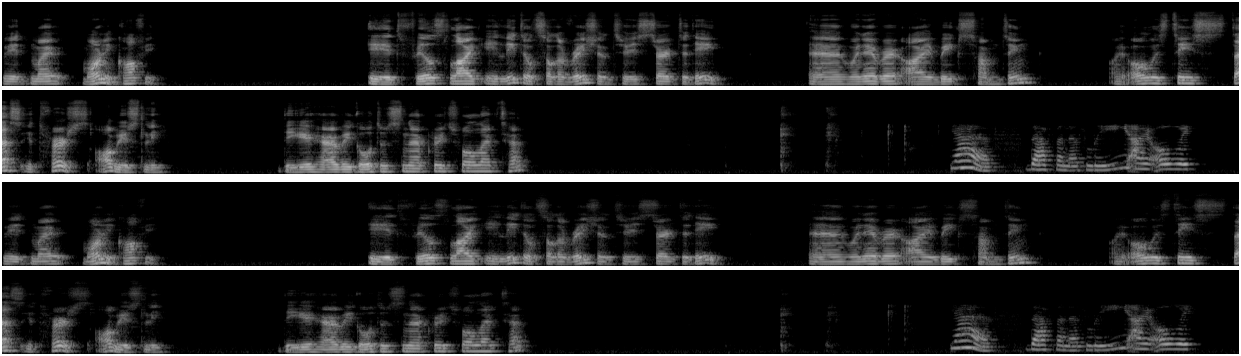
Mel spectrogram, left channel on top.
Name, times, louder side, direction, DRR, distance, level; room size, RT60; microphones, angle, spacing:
voice 1, 0.0-1.5 3.7-7.2 8.1-10.3 11.1-14.0 15.2-17.6 20.1-20.2, left 3 dB, 80° left, 1.4 m, -29 dB
voice 2, 21.9-24.2, left 1 dB, 20° left, 1.9 m, -34 dB
7.9 x 6.9 x 2.8 m
head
